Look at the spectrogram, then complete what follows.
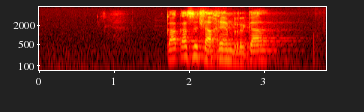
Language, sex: Northern Sotho, male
